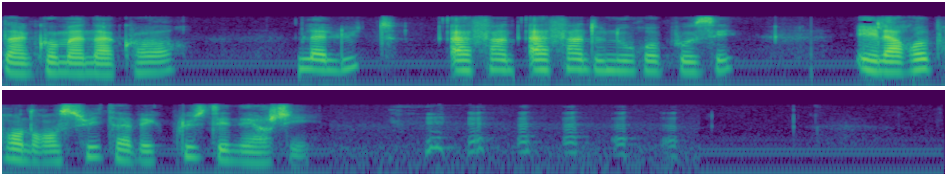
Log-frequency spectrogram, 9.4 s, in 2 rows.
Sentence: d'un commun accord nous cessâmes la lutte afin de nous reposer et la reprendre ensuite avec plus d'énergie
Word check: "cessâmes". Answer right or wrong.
wrong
